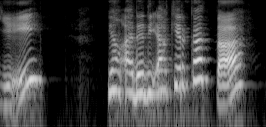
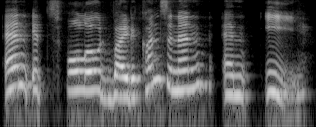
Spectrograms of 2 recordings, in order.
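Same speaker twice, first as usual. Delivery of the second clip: ordinary talk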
